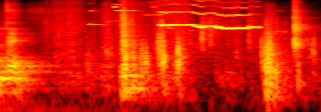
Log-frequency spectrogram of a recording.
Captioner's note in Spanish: Ruido al abrir puerta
